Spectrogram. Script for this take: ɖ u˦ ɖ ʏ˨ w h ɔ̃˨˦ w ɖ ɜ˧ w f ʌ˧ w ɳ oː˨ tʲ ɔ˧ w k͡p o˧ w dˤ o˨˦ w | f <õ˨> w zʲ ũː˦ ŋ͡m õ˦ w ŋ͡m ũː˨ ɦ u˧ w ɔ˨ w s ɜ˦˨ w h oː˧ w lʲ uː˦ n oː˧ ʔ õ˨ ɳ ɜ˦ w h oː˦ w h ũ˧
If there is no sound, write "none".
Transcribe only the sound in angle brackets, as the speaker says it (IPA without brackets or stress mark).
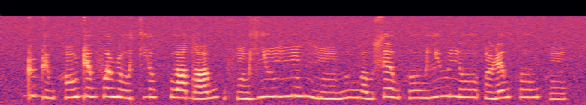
õ˨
